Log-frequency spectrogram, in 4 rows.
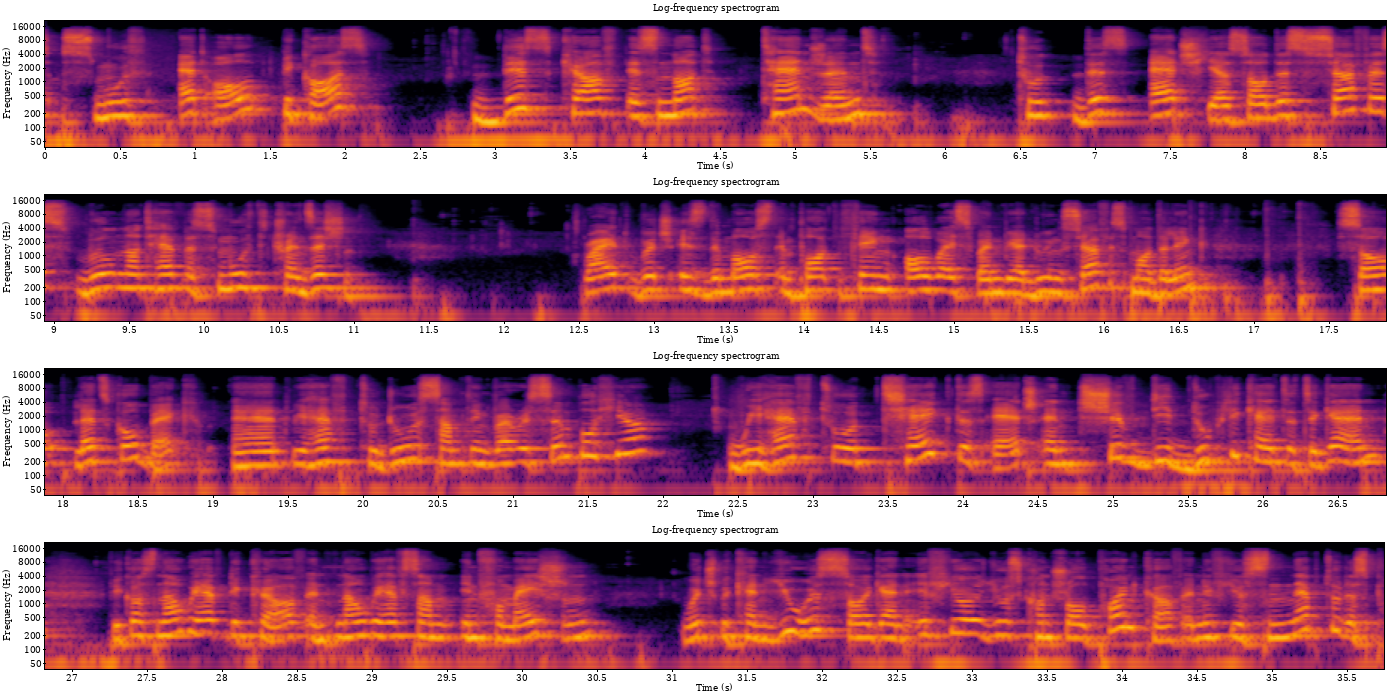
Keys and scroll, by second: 5.5 shift+e, 8.4 3, 15.2 super+z, 15.4 super+z, 15.6 super+z, 19.2-20.3 typing, 25.5 shift+d, 27.1 1.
